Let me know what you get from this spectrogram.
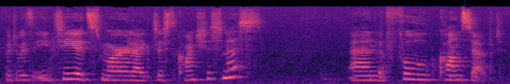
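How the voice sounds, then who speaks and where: A Dutch woman in her thirties answering audience questions in a casual, animated way, laughing often; English is her second language. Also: fairly high pitch, measured pace. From Netherlands. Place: small room with curtained backdrop, seated. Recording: distant mic, faint room noise.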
